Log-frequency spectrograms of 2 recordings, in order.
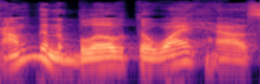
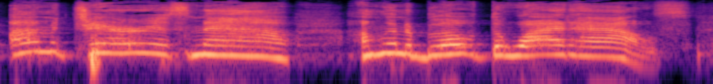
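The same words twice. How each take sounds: First: Said in the usual way. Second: Mock [name]. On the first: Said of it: "[name]'s like". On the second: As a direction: play [name] as a wild diva. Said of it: "the [name]'s like".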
